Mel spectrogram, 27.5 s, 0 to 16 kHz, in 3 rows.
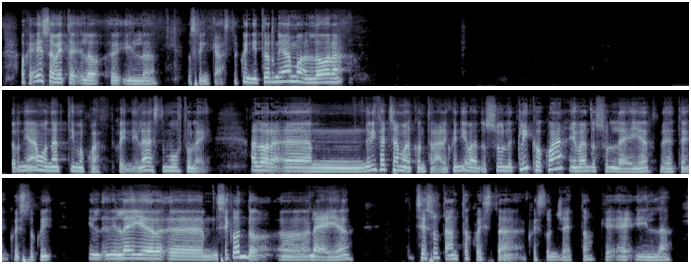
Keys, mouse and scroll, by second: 16.8-18.7 drag, 25.3-27.1 right drag.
